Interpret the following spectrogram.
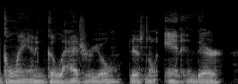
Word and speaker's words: Galadriel: in you know gladriel was I said Glenn Galadriel there's no ant in there I should know how to pronounce her name because the sugar whole bunch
